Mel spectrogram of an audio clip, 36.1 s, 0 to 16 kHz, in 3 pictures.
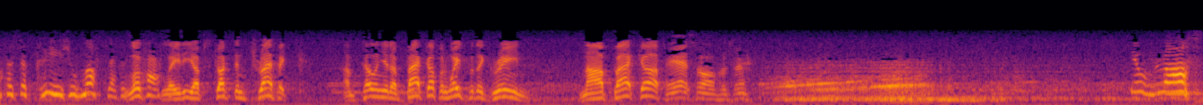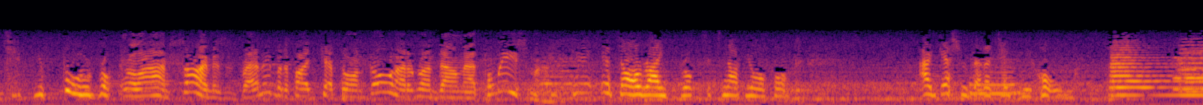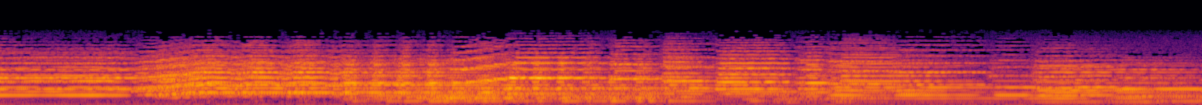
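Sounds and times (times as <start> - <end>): car engine reversing: 7.6 - 10.4
orchestral brass chords: 23.1 - 36.0.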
